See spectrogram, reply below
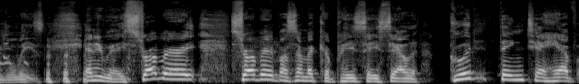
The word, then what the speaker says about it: Caprese: Now, let me get it correct. – Say it right. – Caprese. – There it is. – Caprese.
